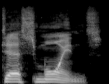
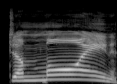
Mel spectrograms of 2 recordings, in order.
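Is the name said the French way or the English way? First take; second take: English; French. First: The name is said in an un-French, anglicized way. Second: The name is said in a French-like way. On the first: This is how the Washington town is called. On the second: This is how the Iowa city is called.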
